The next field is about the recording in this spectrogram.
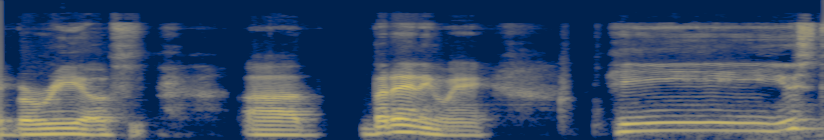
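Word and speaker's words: Berríos: Now, I like Barios. Uh, oh, people are going to say you're pronouncing his name wrong. Okay, Bereos.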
